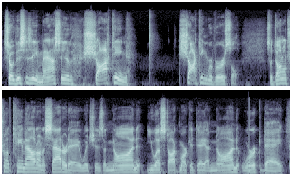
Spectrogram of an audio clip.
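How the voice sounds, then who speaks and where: A man hosting a livestream, his voice hoarse from a recent cold, talking in an excited, repetitive way about market news. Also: mid-range voice, unhurried. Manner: hyped, repeats words like massive and shocking. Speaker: livestream host.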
